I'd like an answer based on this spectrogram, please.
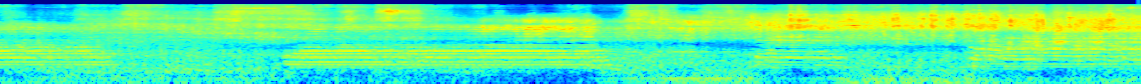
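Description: Multi-chime locomotive air horn sounding long, long, short, long, the grade-crossing signal: the tail of one long blast, a second long blast, a short blast about eight seconds in, and a last long blast starting near the end. Under it runs the steady rumble and clatter of double-stack container cars rolling past on the rails.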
